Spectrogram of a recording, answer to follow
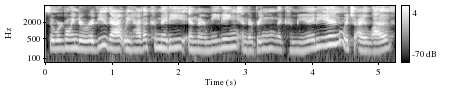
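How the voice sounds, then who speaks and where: Fairly high pitch and ordinary pitch variation in a woman's voice. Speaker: postpartum nurse. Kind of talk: presentation with Q&A. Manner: fast.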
